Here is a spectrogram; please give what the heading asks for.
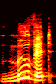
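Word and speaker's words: Moovit: News or not, Intel confirmed it plans to acquire the transportation startup MoveIt, which is spelled M-O-O-V-I-T, don't approve, which analyzes urban traffic patterns and provides transportation recommendations focused on public transit.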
